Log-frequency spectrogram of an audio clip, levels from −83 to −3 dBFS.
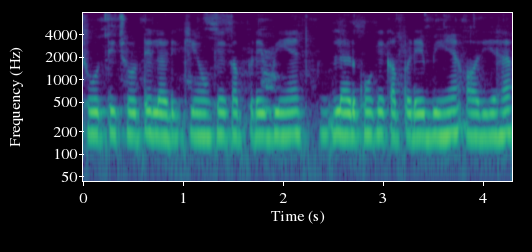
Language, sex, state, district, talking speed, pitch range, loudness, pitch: Hindi, female, Uttar Pradesh, Varanasi, 195 wpm, 175-185 Hz, -31 LUFS, 180 Hz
